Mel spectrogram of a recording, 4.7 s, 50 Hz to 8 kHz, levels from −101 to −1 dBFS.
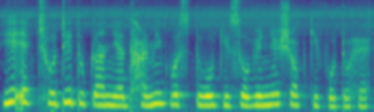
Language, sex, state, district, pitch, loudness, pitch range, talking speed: Hindi, female, Sikkim, Gangtok, 245 Hz, -14 LUFS, 235-275 Hz, 155 wpm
